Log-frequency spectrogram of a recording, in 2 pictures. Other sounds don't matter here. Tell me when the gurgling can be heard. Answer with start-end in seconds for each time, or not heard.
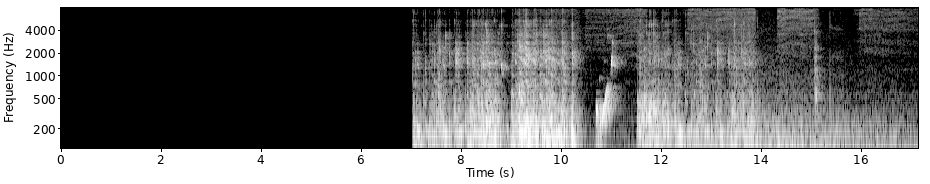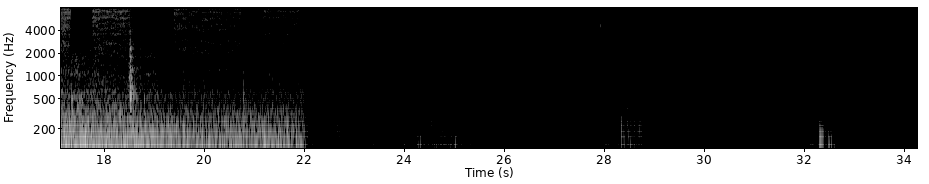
7.0-13.9.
